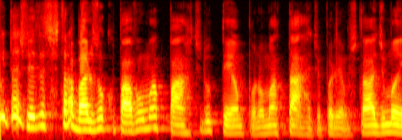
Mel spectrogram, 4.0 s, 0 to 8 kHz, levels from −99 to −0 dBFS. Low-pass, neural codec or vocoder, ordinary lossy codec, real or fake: none; none; none; real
